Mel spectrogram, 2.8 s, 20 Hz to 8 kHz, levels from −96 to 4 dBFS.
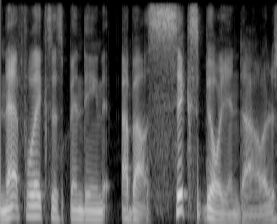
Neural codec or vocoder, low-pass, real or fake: none; 7.2 kHz; real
